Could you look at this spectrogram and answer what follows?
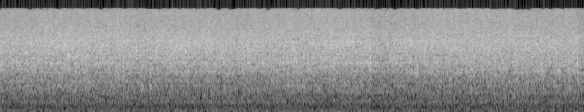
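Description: Shrimp deep-frying in very hot oil: a loud, steady sizzle of vigorously bubbling oil with a low rumble underneath.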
